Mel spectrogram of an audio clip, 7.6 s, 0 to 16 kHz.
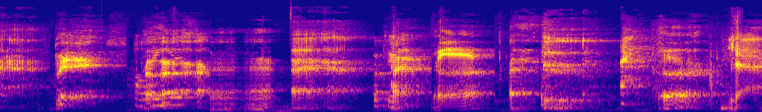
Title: RANDOM GIRLS BURPING! (PART 2)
